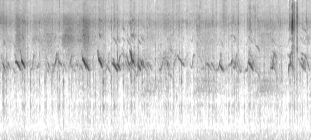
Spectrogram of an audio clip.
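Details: Young chicks chirping; sharp, high, slurred peeps in loose bursts, some louder notes standing out against a faint low hum.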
